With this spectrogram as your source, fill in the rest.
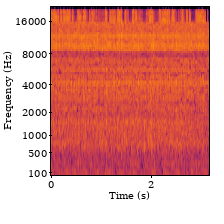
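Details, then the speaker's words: Fiat Tipo idle: fast idle drops to a low, uneven thrum pulsing three to four times a second. Cause unknown; a blocked catalytic converter, the ECU or sensors are suspected. Rough idle. "we're on fast idle and then it drops it fast just normal idle and it's just rubbish again"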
